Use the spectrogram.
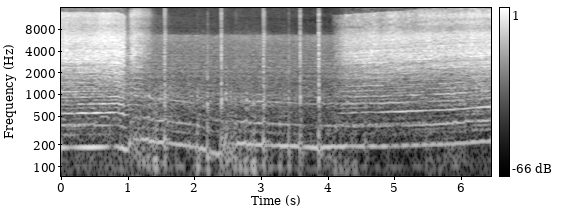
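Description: A Ford Falcon touring race car with a 5-litre Windsor V8 drones steadily at speed on a circuit, a sustained loud engine note with a brief pitch dip and several sharp clicks, continuous throughout.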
